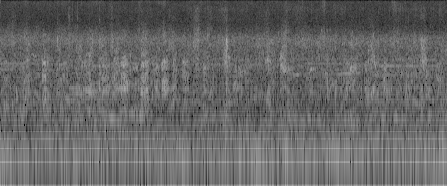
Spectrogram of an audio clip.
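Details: A dogo argentino and a Dalmatian bulldog in a fight: continuous dense scuffling with scattered sharp, yelping bursts and whimper-like sounds, steady loudness throughout, and a man's voice in Spanish mixed in.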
